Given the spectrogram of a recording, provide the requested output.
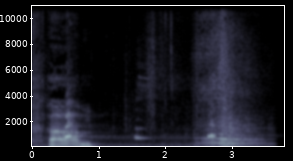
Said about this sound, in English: Yes, we did have to take a little break there to fuck with the dog who hears her own barking and gets all uptight.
